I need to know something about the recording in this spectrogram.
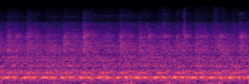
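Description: A machine running steadily: an even hum carrying one constant mid-pitched tone.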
